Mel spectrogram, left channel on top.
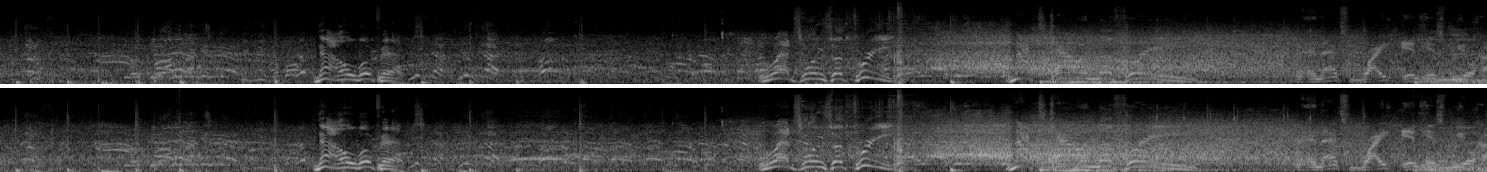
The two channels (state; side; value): quieter; left; 4.1 dB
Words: Now Lopez. Lets loose a 3. Knocks down the 3. And that's right in his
